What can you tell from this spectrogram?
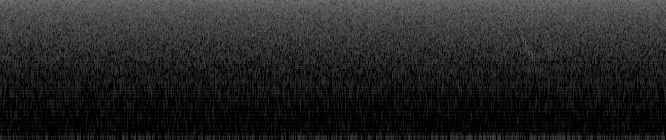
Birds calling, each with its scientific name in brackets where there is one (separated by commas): Eurasian Skylark (Alauda arvensis)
